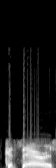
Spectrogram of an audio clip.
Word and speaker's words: Caceres: It's Caceres.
